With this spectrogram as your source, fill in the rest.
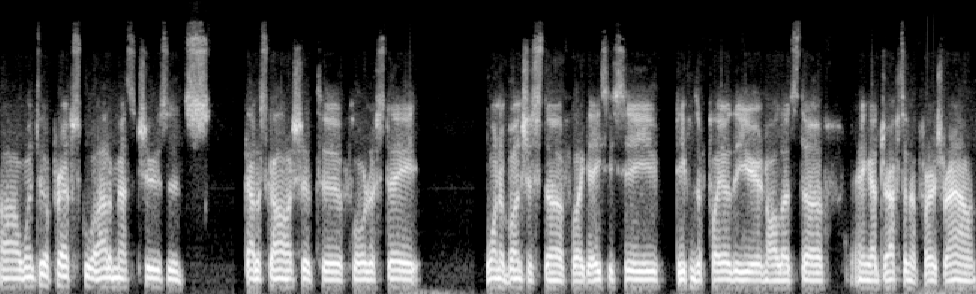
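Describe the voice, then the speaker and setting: With very even loudness and a flat monotone, a man with a fairly low pitch talks at a fairly quick pace. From Germany. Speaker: college football tight end. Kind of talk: podcast interview answer.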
